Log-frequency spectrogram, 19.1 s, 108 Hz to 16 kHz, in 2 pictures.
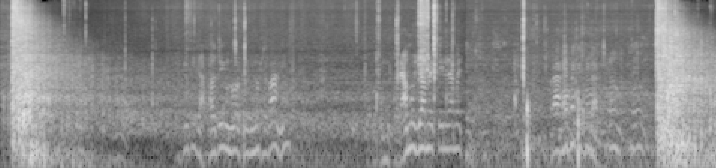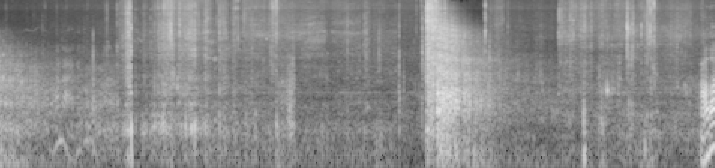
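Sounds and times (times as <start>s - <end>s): shotgun shots with echo: 0.1s - 1.5s, 8.7s - 10.1s, 15.2s - 16.3s.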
